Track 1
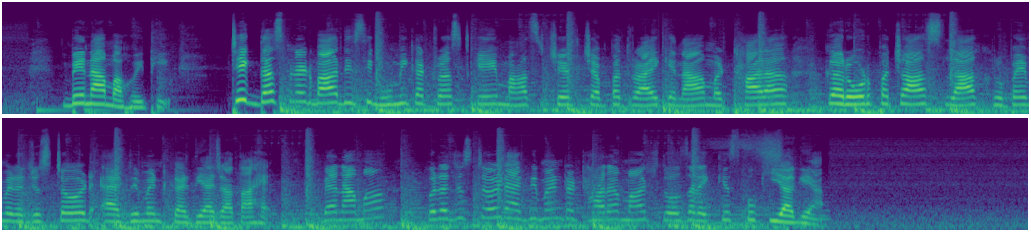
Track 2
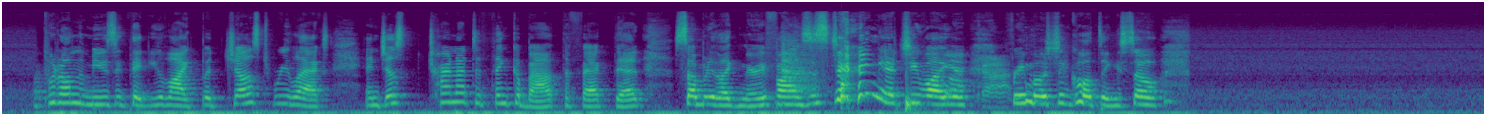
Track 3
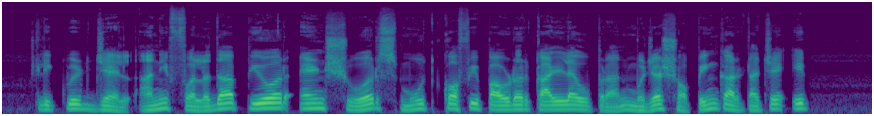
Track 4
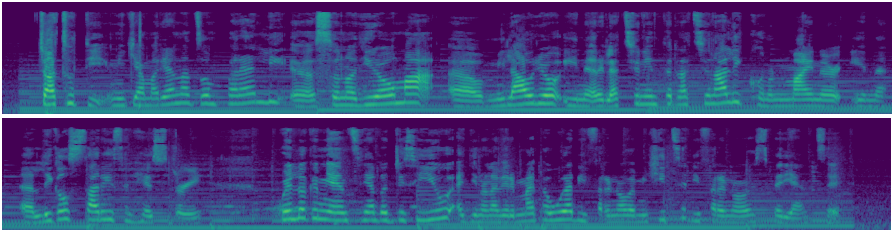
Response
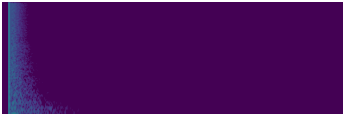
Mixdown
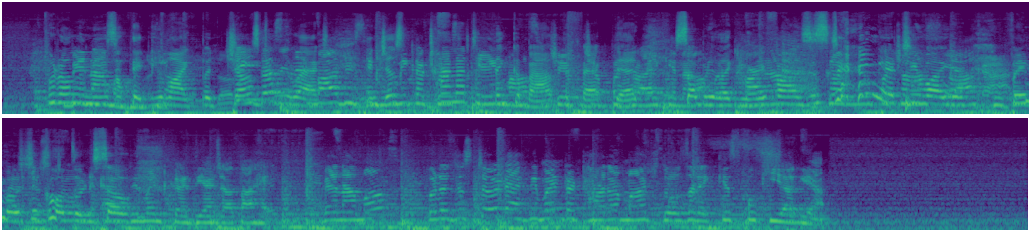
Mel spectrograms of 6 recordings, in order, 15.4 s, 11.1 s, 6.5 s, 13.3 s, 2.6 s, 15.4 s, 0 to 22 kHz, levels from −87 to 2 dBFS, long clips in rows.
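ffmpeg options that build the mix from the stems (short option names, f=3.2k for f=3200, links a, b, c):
-filter_complex "[0:a]aecho=1:1:4.4:0.98,volume=1.5dB,asplit=2[a][b];[b]volume=-11dB[c];[1:a]agate=range=-33dB:threshold=-46dB:ratio=3:detection=peak,volume=0.5dB[d];[2:a]volume=-15dB[e];[3:a]adelay=900,volume=-17dB[f];[a][e]amix=inputs=2:normalize=0,acrossover=split=600|7300[g][h][i];[g]acompressor=threshold=-28dB:ratio=4[j];[h]acompressor=threshold=-31dB:ratio=4[k];[i]acompressor=threshold=-45dB:ratio=4[l];[j][k][l]amix=inputs=3:normalize=0,alimiter=limit=-19dB:level=0:latency=1,volume=0dB[m];[4:a]atrim=start_sample=2205[n];[c][n]afir=irnorm=-1:irlink=0[o];[d][f][m][o]amix=inputs=4:normalize=0,acompressor=threshold=-23dB:ratio=5"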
